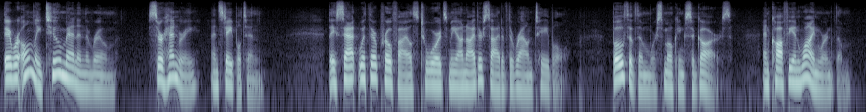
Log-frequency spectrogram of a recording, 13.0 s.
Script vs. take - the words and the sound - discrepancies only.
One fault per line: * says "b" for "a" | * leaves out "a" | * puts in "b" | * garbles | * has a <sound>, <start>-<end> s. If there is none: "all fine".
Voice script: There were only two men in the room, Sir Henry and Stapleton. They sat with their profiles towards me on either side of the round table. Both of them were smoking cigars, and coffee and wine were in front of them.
* leaves out "front"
